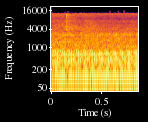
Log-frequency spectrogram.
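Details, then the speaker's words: Steady mechanical hum with a constant low drone from the suction unit of a neonatal portable transport incubator with mechanical ventilator, running before a tube is attached for suctioning the baby. "في برضه موجود في الجهاز سكشن، هاي هذا جهاز سكشن"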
